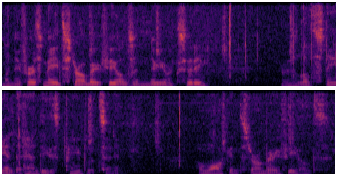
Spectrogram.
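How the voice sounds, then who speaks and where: A man talks at a fairly slow pace and a fairly low pitch, with ordinary pitch variation and big swings in loudness. Long, frequent pauses break up his speech over noticeable background noise. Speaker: collector showing his collection. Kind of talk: casual video tour. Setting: home collection room. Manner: soft-spoken.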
